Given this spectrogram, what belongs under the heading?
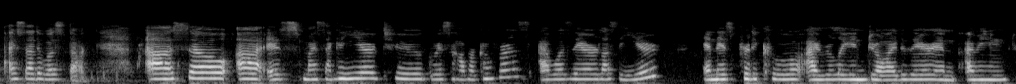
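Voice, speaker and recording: A woman from China, a PhD student, introducing herself in an online meeting, earnest and halting with many fillers. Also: on the high side, darkish tone. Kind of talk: casual online meeting chat. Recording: muffled online call audio.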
